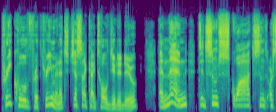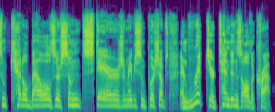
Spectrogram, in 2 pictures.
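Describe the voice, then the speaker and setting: Man, podcast guest, animated storyteller, lively pitch, acts out quotes, dry close mic. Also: a little slow, dry recording. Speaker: ice bath company founder and guest. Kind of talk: podcast interview.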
